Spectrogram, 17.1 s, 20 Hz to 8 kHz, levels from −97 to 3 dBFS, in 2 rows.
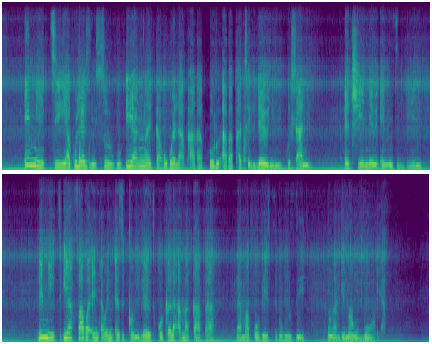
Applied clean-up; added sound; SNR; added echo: neural mask model RNNoise.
